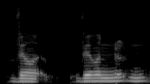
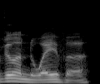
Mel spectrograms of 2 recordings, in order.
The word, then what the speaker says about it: Villeneuve: Yeah, Villeneuve. I keep on saying Villanueva, but it's not.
